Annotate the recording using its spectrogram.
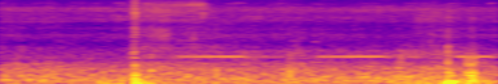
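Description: Repeated electronic beeps at one steady pitch, starting about a second in, with a short click just before them.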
